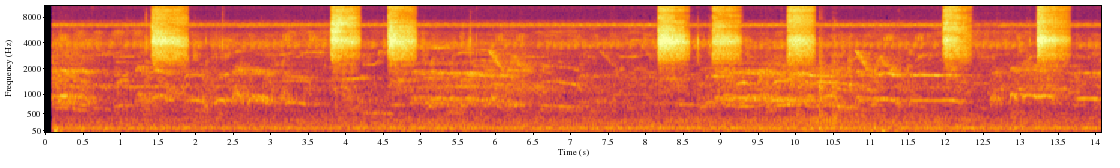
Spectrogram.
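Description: Half-second raspy buzzes from a June beetle come in uneven bursts, some in quick pairs. A steady high whine runs underneath, with faint birdsong in the background.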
